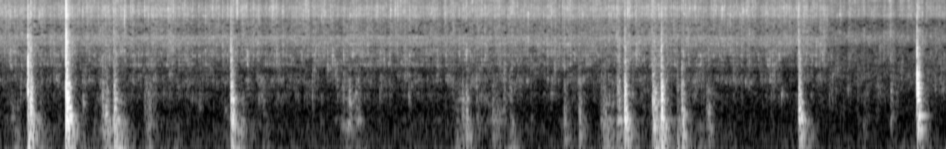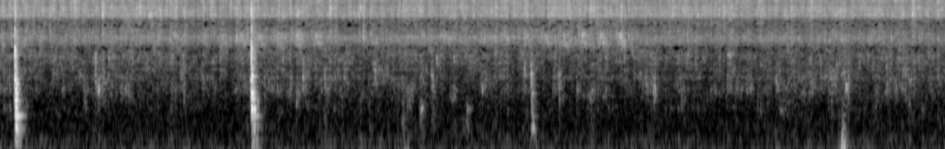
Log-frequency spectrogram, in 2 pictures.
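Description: Scattered sharp, hollow knocks of bamboo poles and strips being handled and laid against a bamboo roof frame. The knocks come close together in the first half and more sparsely later, over a steady faint hiss.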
